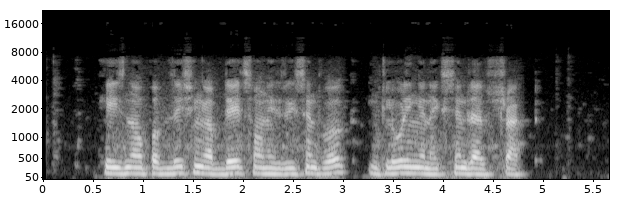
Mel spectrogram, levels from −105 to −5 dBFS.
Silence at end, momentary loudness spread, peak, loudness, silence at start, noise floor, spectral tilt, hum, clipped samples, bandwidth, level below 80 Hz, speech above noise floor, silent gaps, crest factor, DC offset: 0.85 s; 6 LU; -6 dBFS; -22 LUFS; 0.6 s; -61 dBFS; -7 dB/octave; none; under 0.1%; 7.2 kHz; -52 dBFS; 40 dB; none; 16 dB; under 0.1%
